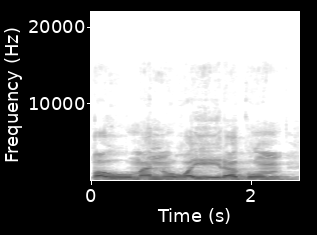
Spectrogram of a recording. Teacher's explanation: تنوین کے بعد غین حروف حلقی میں سے ہے، اس لیے یہاں پر اظہار کریں گے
